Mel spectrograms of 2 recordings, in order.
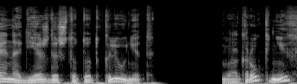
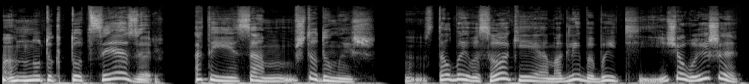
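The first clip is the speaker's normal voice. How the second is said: Trasul fishing for an answer; 8 semitones higher than usual. Acted. Trasul baits the stranger about Caesar, high probing character voice.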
